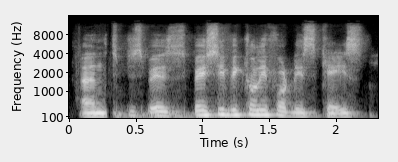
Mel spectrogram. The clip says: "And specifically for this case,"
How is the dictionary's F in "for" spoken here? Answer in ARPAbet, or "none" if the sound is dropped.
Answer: F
